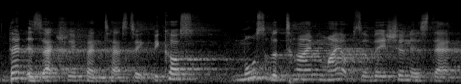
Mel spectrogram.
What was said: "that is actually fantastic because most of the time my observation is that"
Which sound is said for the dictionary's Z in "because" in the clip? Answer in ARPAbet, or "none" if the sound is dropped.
S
